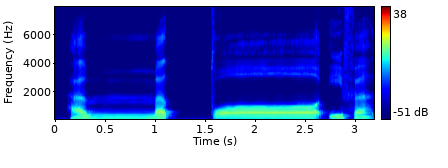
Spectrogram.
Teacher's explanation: جب تا کا طا میں ادغام کریں گے تو پھر طا جو ہے اس کو موٹا پڑھیں گے اور یہ جو تا ہے یہ بالکل چھپ جائے گی. ہمت طائفہ، دیکھا ہمت، شروع میں تھوڑا سا تا محسوس ہو، یعنی تھوڑا سا باریک پن، فوراً تا کا جو بھاری پن ہے وہ سامنے آ جائے، استعلا کی صفت سامنے آ جائے.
